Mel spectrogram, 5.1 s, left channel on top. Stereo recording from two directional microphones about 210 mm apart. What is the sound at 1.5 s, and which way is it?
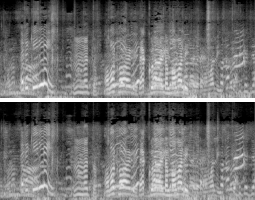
Speech, 25° right (ahead or behind).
